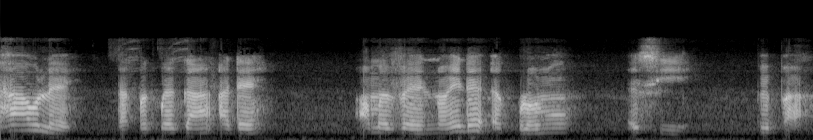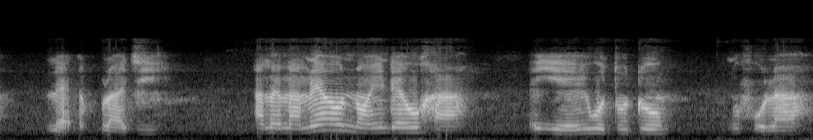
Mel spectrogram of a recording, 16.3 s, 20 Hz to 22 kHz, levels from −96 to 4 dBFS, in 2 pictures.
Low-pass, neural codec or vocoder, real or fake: 7.2 kHz; none; real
